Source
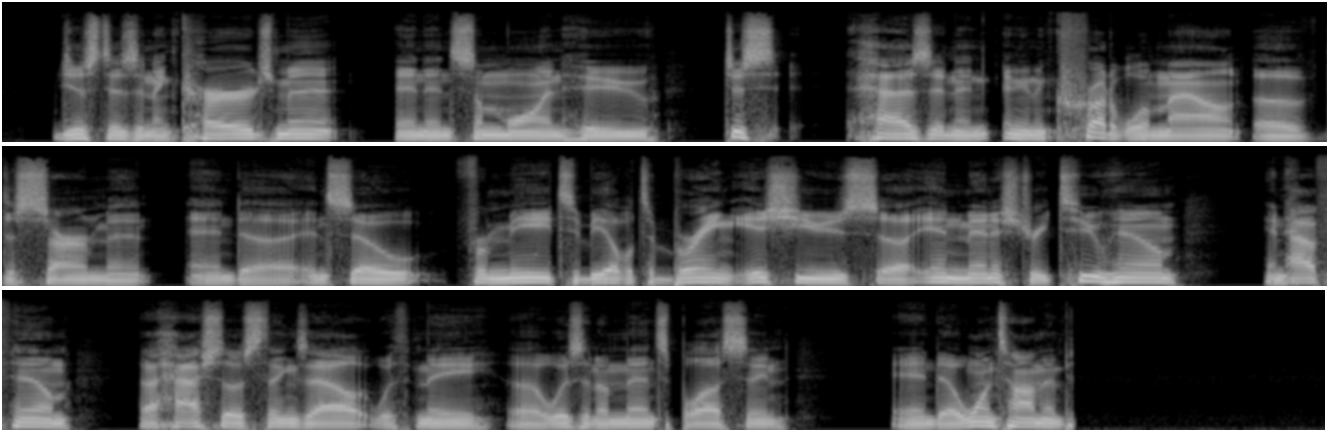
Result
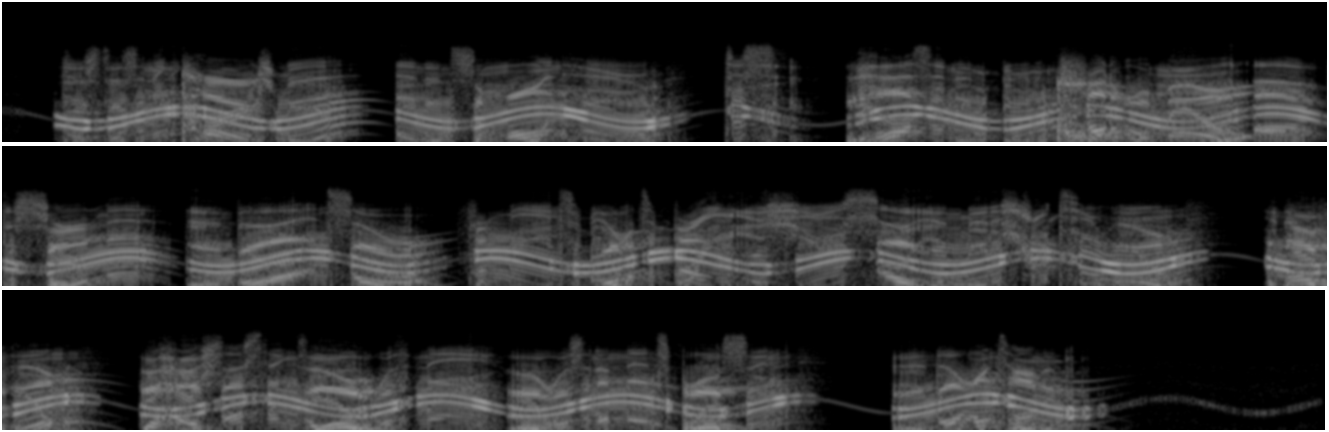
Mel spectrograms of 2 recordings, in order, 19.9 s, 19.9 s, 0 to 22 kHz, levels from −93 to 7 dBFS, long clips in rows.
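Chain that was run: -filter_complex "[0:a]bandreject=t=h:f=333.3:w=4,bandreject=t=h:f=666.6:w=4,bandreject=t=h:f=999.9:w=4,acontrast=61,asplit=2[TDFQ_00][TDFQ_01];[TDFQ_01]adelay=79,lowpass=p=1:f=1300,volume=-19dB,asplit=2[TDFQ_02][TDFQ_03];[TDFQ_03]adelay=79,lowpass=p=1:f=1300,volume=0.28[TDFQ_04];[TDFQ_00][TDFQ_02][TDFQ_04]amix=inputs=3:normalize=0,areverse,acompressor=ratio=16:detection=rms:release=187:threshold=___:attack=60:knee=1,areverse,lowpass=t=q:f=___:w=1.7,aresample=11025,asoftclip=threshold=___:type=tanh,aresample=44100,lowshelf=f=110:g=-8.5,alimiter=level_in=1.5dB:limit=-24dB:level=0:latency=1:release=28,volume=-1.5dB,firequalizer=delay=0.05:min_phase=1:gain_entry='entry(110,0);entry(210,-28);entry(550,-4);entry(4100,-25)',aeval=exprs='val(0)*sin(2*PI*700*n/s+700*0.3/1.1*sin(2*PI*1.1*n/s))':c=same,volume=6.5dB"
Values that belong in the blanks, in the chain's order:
-25dB, 3000, -20dB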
